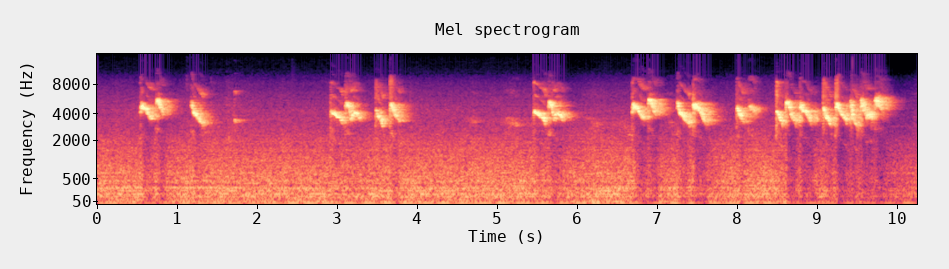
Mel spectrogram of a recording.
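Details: Oriental white-eye singing in steady open form, recorded 28 February 2022: quick bursts of high, thin twittering notes in short clustered phrases, rapid chirps sliding up and down, separated by brief pauses.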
